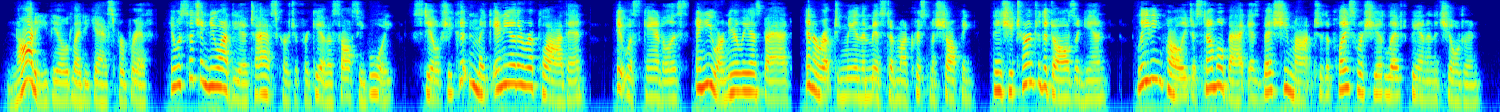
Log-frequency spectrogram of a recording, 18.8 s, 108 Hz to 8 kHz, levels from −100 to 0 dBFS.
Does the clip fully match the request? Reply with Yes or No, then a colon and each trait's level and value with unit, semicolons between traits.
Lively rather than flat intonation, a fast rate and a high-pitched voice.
Yes: wide, 5.8 semitones; fast, 235 wpm; high, 200 Hz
